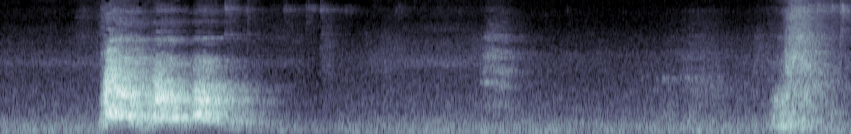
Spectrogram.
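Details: Pet dog barking at a mask it is afraid of: one loud, harsh, noisy bark lasting about half a second, then quiet, and a second bark near the end.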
